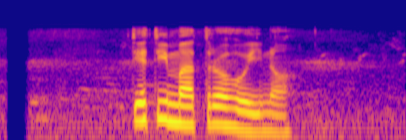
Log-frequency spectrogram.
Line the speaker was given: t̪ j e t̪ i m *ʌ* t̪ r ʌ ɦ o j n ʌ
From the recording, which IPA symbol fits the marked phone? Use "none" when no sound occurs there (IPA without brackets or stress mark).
a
